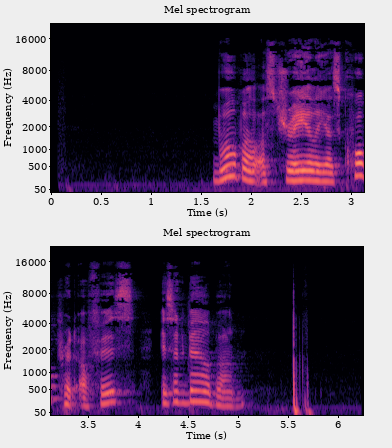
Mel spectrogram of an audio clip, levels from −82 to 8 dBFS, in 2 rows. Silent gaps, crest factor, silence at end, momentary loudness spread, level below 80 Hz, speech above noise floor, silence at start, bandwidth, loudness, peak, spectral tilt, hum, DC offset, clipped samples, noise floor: none; 18 dB; 0.5 s; 15 LU; -46 dBFS; 39 dB; 1.6 s; 16 kHz; -23 LUFS; -6 dBFS; -4 dB/octave; none; under 0.1%; under 0.1%; -61 dBFS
